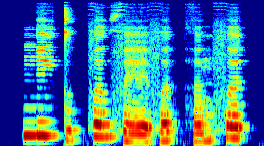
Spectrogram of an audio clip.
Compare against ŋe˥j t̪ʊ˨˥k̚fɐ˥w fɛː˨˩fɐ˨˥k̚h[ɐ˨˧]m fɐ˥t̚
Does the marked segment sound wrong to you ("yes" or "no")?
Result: no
